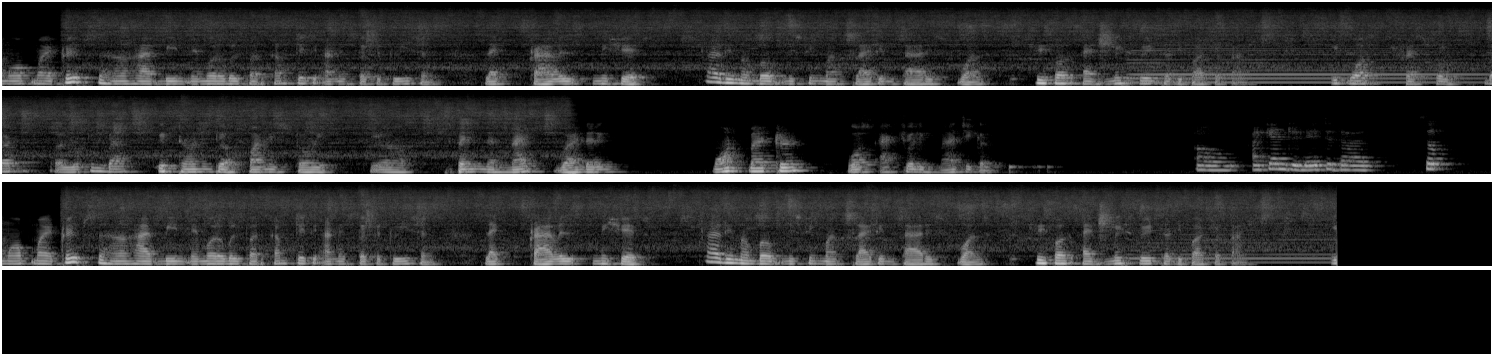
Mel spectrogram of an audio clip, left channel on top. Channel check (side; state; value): right; drops out; at 13.4 s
